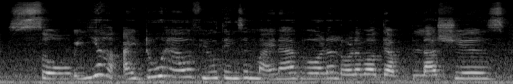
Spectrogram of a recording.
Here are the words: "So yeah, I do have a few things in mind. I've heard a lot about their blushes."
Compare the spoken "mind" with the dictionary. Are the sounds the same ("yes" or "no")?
no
